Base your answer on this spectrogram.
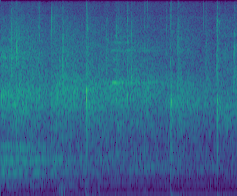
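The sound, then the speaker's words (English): A church audience applauds during a sermon: a faint, steady wash of many hands with a few louder, sharper claps breaking through at intervals. “I tell you, please clap for women.”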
